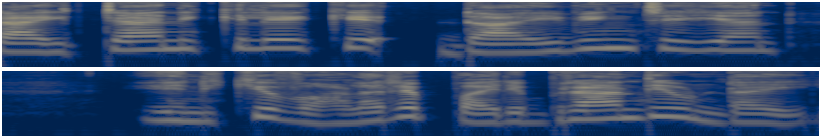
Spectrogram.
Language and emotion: Malayalam, fearful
